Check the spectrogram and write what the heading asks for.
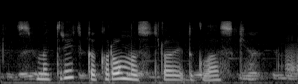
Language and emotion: Russian, neutral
